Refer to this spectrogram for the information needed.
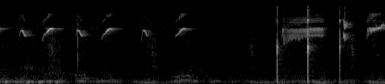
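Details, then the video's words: Flowerpecker singing as a training recording for other birds: thin, high, sharp chips repeated about twice a second, then a few louder clicking notes near the end. "Kecil2 cabe rawit‼️layak dijadikan masteran dengan gaya sangat unik‼️"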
